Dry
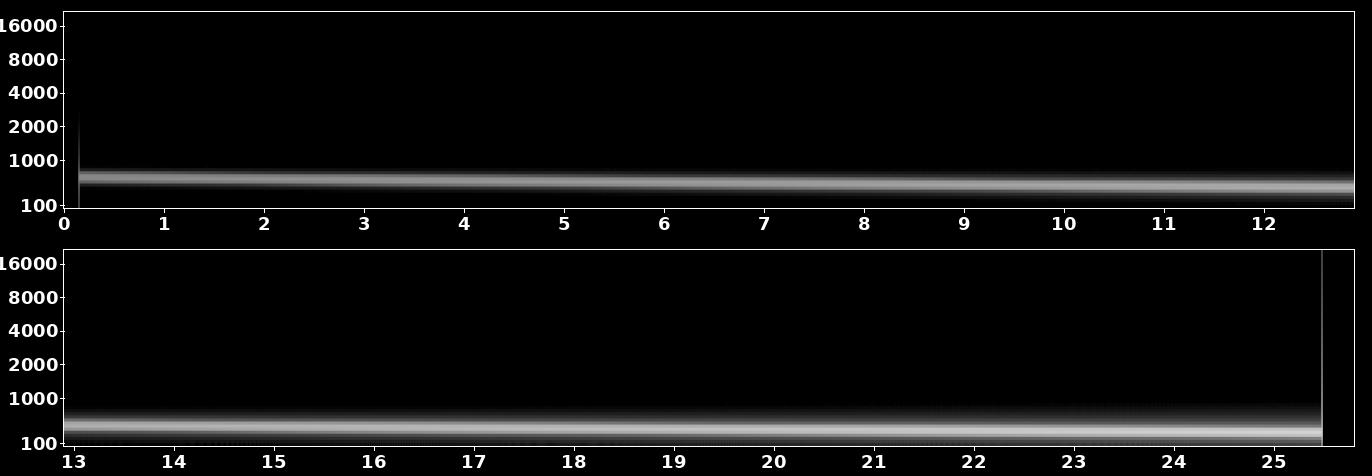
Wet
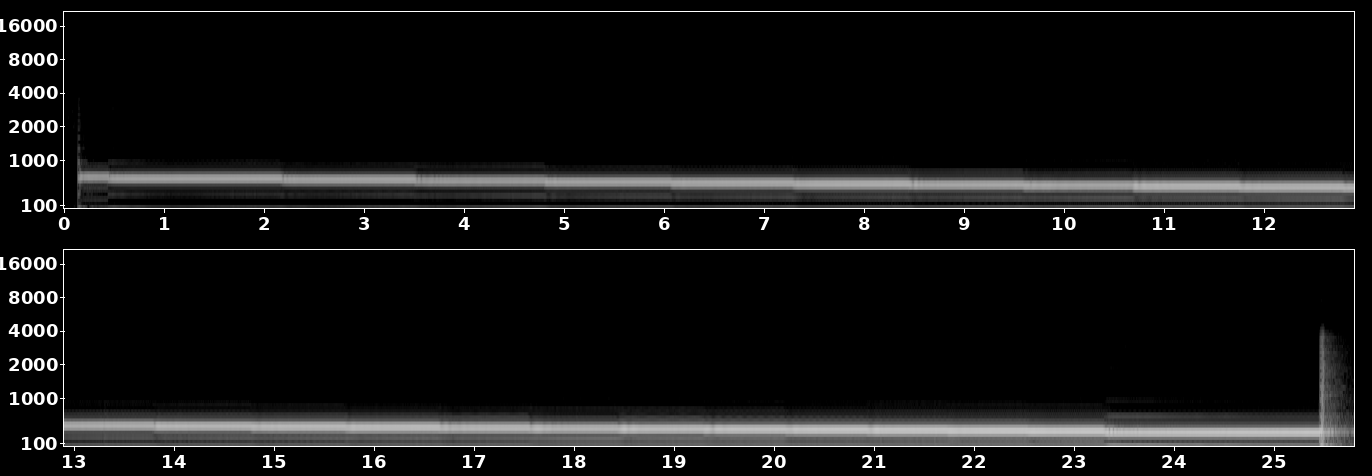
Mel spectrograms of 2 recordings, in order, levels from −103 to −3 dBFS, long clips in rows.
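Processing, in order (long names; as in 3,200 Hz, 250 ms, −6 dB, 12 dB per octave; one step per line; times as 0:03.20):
high-pass filter 580 Hz 12 dB per octave
linear-prediction vocoder at 8 kHz pitch kept
on a send: convolution reverb RT60 0.70 s, pre-delay 8 ms, DRR 9.5 dB
on the sum: level +6 dB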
